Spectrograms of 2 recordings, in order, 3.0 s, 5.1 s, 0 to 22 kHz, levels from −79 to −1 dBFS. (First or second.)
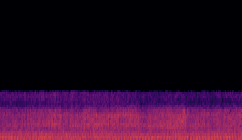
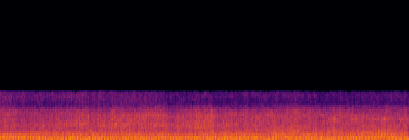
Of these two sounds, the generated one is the second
